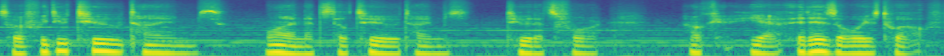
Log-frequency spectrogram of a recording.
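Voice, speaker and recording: A soft-spoken man talks at a fairly slow pace, with medium pitch and a calm tone. His intonation is lively, and music plays in the background. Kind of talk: ASMR gaming longplay commentary. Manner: soft-spoken, calm.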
